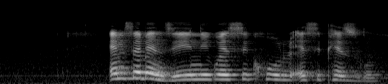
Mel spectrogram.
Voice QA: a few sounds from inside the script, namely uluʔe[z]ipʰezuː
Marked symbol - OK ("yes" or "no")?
no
